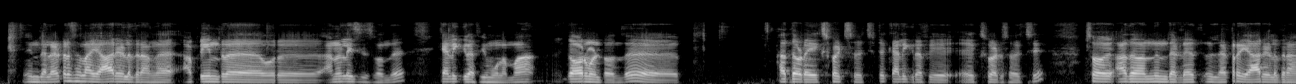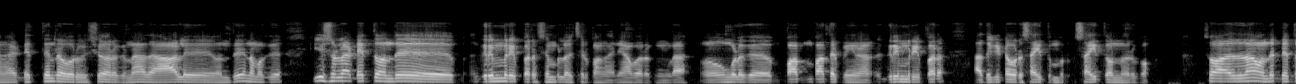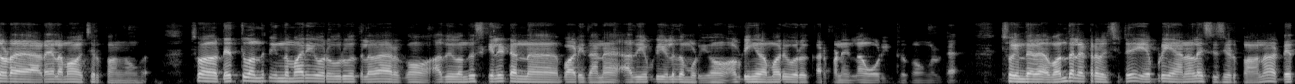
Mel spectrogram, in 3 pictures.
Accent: native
